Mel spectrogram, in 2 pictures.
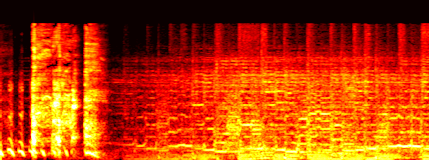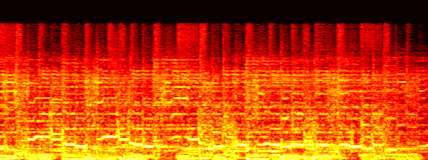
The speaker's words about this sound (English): I keep having to cough and I can't talk.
